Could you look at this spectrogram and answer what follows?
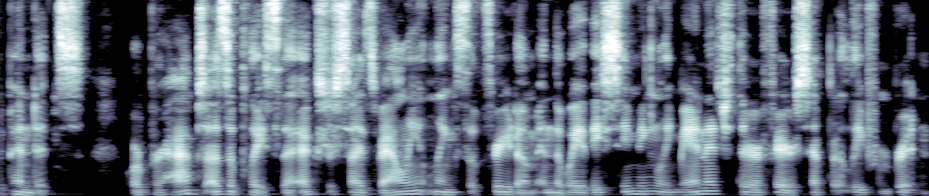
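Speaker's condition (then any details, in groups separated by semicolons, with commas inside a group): No condition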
